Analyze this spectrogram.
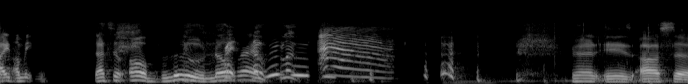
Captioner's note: laughs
